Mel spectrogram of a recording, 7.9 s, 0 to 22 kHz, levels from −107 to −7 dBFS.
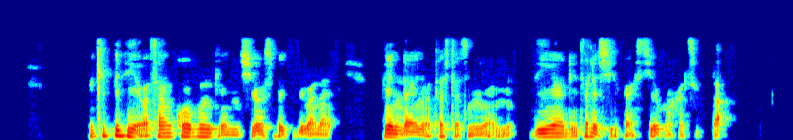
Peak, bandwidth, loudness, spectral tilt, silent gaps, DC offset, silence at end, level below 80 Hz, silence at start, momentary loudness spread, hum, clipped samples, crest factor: -6 dBFS; 7.4 kHz; -26 LUFS; -8 dB/octave; 3.39-3.44 s, 3.64-3.81 s, 5.16-5.29 s, 7.04-7.11 s; under 0.1%; 0.7 s; -58 dBFS; 0.9 s; 11 LU; none; under 0.1%; 20 dB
